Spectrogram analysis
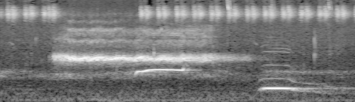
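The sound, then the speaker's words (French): An owl calls at night in a bare, leafless wood, a drawn-out tonal cry followed by a louder, deeper hoot near the end, while insects chirp steadily in a rhythmic pulse in the background. “Comme cette chouette qui apparaît à gauche de la scène en train de voler silencieusement.”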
